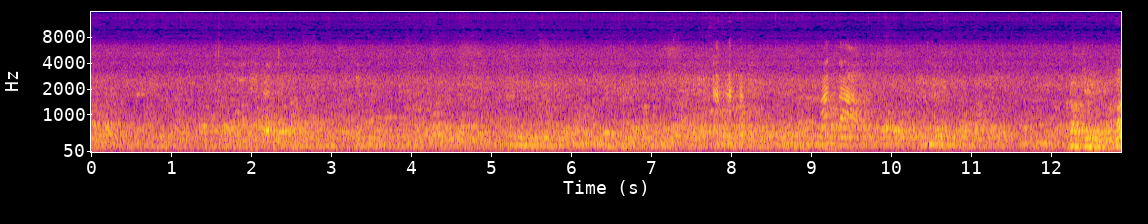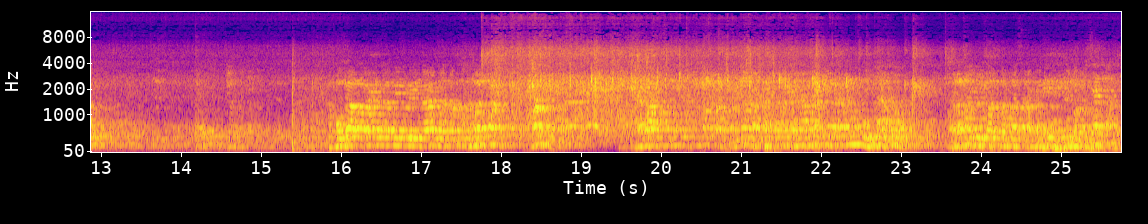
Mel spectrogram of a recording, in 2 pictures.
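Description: A crowd of people murmurs and chatters in a large echoing hall.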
